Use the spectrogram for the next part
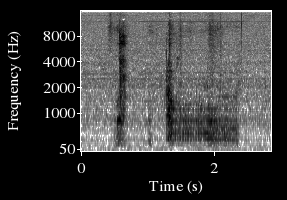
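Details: Miniature Pinscher dog meeting a rabbit gives one short, sharp bark, then a longer drawn-out, rough, wavering bark-whine lasting about a second, indoors with light background hum.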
